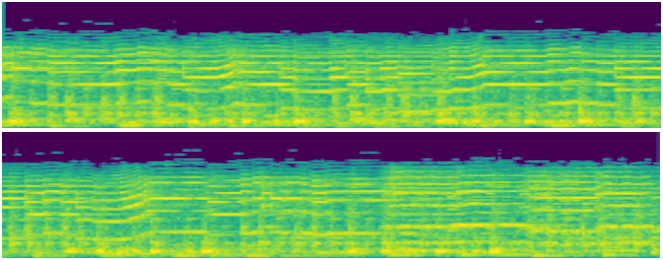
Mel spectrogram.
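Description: Instrumental passage of an Arabic orchestra: electric guitar and synthesizer keyboard with a violin section play a melody with repeated upward slides over a pulsing bass.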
